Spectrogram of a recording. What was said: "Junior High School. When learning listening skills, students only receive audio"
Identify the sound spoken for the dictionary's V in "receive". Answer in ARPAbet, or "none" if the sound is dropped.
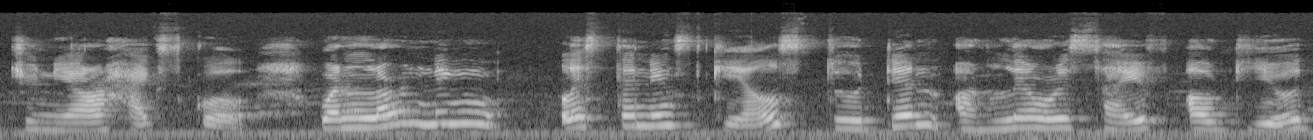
F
